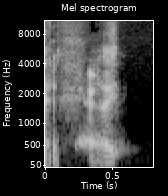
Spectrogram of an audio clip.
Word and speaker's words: Caceres: Caceres.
